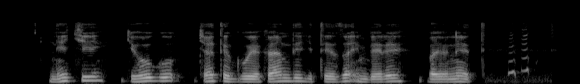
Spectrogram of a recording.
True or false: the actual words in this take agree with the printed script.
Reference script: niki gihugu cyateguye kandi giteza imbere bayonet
true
